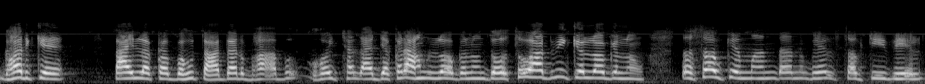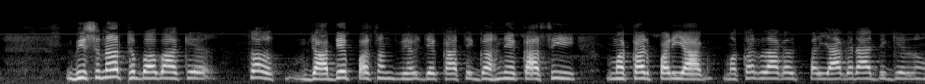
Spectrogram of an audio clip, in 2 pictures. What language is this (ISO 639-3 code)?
mai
